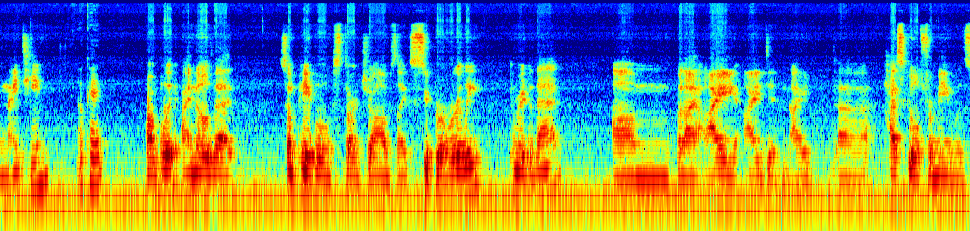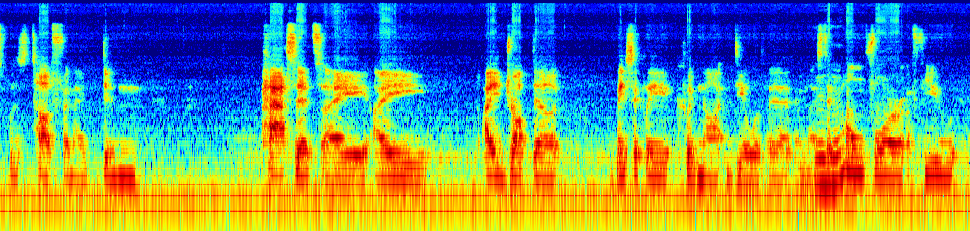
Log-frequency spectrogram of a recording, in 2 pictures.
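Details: Adult man who has stuttered since he could talk, had school speech therapy as a child, with father and older brother who also stutter; stuttering.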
